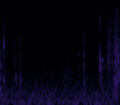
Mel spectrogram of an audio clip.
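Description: Near silence with a few faint clicks and rustles of a cash-envelope binder's plastic pockets and paper bills being handled as a page is turned, some near the start and a few more near the end.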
